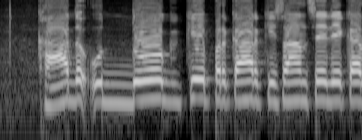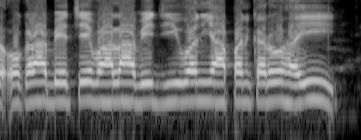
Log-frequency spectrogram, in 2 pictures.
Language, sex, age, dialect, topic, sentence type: Magahi, male, 18-24, Southern, agriculture, statement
